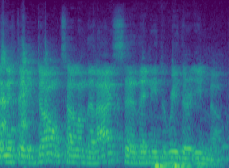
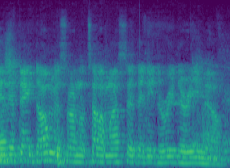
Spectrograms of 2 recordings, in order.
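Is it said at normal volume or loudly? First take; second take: loudly; normal volume. First: It is said more loudly. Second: It is said at normal volume.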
